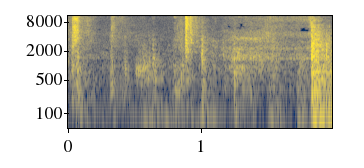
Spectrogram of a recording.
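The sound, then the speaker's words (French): A door being closed gives a single sharp thump near the end, after a few faint knocks and shuffling sounds. “Attends, je ferme la porte.”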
